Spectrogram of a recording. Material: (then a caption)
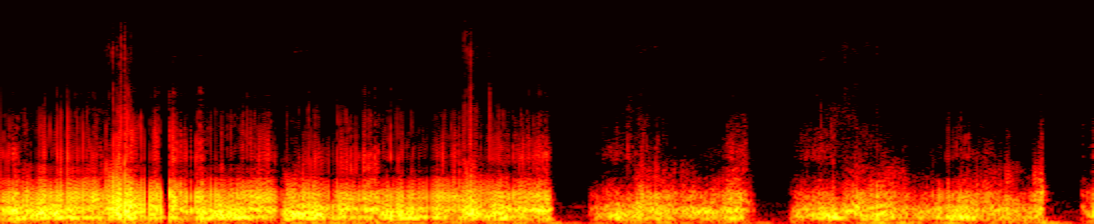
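Woven fabric. Long nails scratch the textured surface of a soft, silver, metallic woven fabric pillow. The result is a dense, low, rumbling scrape with little brightness, continuous for the first half and then broken into bursts by short silent pauses.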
